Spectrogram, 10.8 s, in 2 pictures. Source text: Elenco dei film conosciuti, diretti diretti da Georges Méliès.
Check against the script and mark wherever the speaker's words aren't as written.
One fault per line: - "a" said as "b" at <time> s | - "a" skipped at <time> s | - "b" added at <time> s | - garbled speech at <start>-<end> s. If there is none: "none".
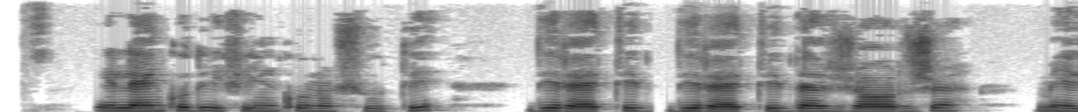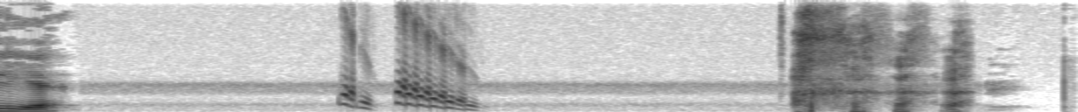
none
